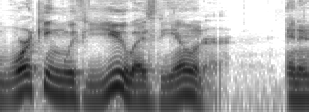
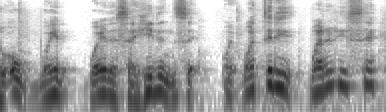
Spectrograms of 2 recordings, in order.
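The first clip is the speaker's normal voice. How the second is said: a hint of a puzzled dog, softer and quick at the end; confused dog voice; 7 dB quieter, faster than usual. Dog voiced by trainer, lightly puzzled and softer. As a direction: play the dog catching itself mid-sit. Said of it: "your dog goes to sit and goes".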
